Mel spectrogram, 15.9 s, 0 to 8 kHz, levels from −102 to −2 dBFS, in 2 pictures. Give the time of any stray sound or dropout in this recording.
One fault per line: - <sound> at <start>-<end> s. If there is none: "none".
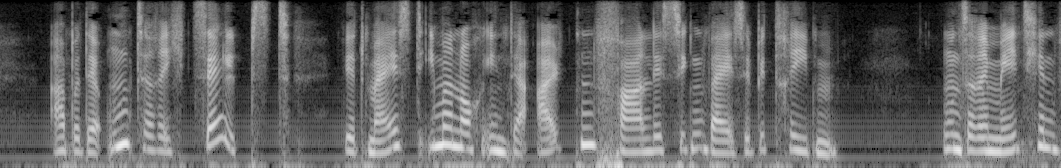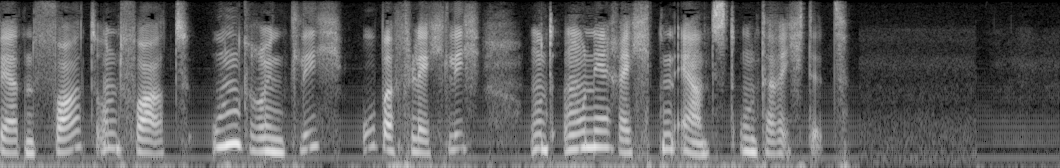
none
